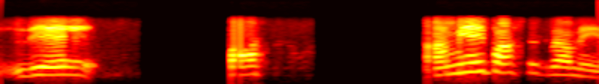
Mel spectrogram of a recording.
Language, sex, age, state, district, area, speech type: Bengali, female, 18-30, West Bengal, Murshidabad, rural, conversation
